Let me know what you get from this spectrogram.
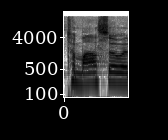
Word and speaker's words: Tommaso: Well, according to one Italian listener, I don't either, but it's Tommaso and Francesco Buttis.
